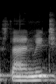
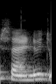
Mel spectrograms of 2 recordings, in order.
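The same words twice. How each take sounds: First: सैंडविच as "san-wich", D dropped; English silent D. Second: सैंडविच as "sand-wich", with the D audible; Hindi-style sounded D. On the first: Teacher shows the English way, silent D. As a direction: say सैंडविच with N straight into W. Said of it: "English में इसे". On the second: Teacher shows the Hindi way, D pronounced. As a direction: say सैंडविच with a D before the W. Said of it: "Hindi में इसे". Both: Shown as a demonstration.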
